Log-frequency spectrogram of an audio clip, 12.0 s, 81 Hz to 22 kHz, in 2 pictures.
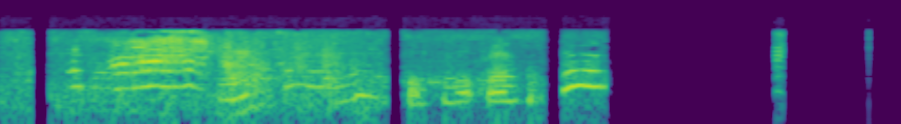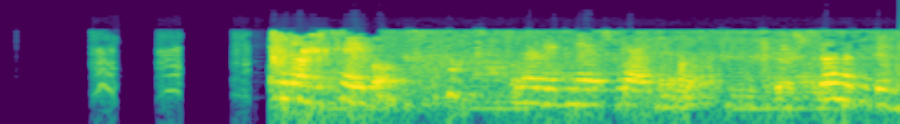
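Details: Short bursts of high-pitched crying after stimulation by flicking the sole or rubbing the back, then loud sustained crying over music; vigorous newborn cry during resuscitation, possibly a 32-week baby, with good heart rate.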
